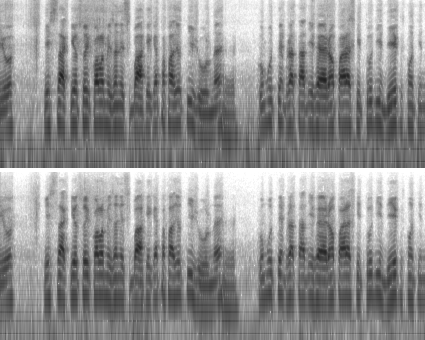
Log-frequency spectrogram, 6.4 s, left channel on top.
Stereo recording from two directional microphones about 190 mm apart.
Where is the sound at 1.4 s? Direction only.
35° right (ahead or behind).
